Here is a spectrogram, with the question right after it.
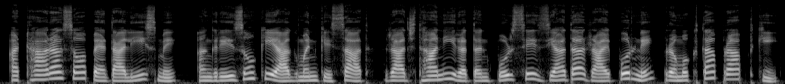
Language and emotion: Hindi, neutral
